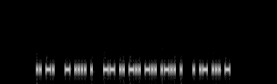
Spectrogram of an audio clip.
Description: Morse code, heard as a keyed tone, about 77 wpm, 700 Hz. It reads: IN THE MIDDLE EAST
